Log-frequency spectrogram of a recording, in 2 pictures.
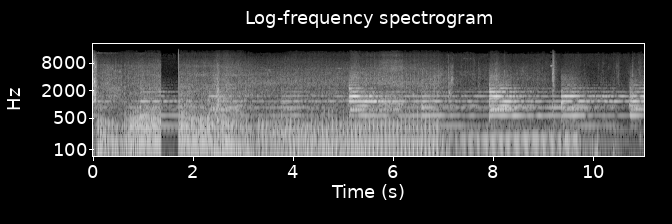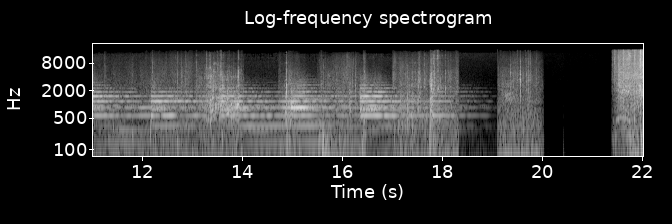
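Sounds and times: low hum: 0.0 - 10.7
bells ringing: 0.8 - 19.4.

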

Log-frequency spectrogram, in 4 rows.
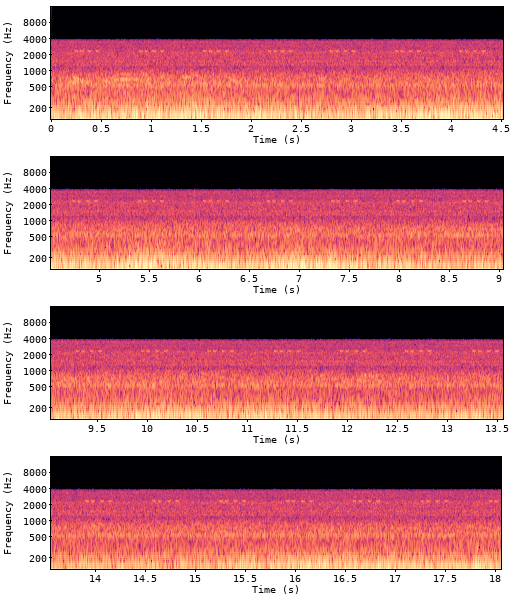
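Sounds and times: fluttering low rumble: 0.0 - 18.0
faint high chirp: 6.0 - 18.0.

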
